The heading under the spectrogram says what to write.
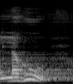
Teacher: الٹا پیش ہے، واو مدہ کی طرح ہوتا ہے یہ، اسے بھی ایک الف کے برابر کھینچیں گے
